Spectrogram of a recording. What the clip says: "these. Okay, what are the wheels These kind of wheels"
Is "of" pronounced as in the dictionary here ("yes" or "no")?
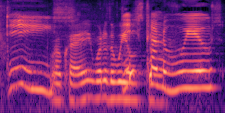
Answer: yes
